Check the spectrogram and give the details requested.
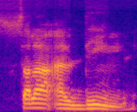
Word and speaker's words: Salah al-Din: No, not quite, because it's Salah al-Din is how you pronounce it.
